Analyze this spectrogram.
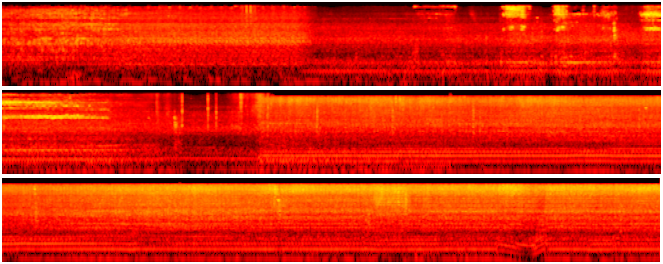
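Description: A heavy vehicle's engine running steadily at a low, even pitch. The pitch steps to a new level about four and a half seconds in and again about fourteen seconds in.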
